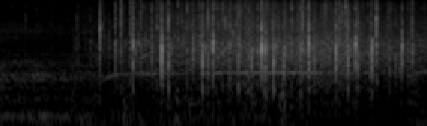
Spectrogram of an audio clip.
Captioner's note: applauding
